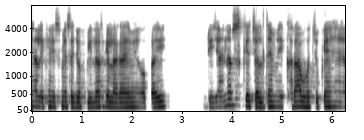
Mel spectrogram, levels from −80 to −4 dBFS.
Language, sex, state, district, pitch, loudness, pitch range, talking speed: Hindi, male, Jharkhand, Jamtara, 140 Hz, -17 LUFS, 135-145 Hz, 180 wpm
